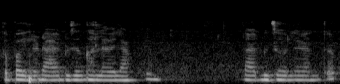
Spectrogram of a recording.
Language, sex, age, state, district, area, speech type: Marathi, female, 18-30, Maharashtra, Sindhudurg, rural, spontaneous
